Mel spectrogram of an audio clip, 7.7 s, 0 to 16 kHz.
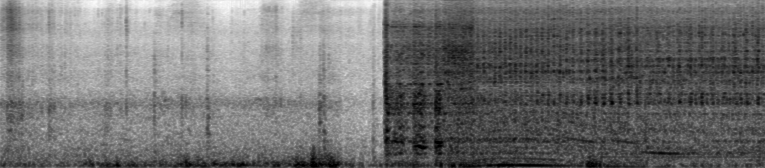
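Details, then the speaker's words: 2005 Suzuki Swift engine catches and settles to idle with a steady gritty whirr that persists with the belt disconnected and slack, showing the noise comes from the water pump bearing, not the belt. "that's how you determine guys the water pump uh bearing gun okay it's not the Bel it's the water pump making the noise as you can see as you can hear"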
